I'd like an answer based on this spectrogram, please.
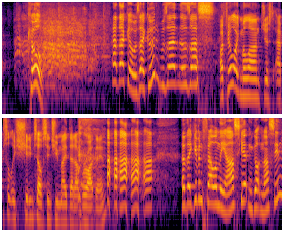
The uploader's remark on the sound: Recorded LIVE at Union Hall in New York on August 2, 2017.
